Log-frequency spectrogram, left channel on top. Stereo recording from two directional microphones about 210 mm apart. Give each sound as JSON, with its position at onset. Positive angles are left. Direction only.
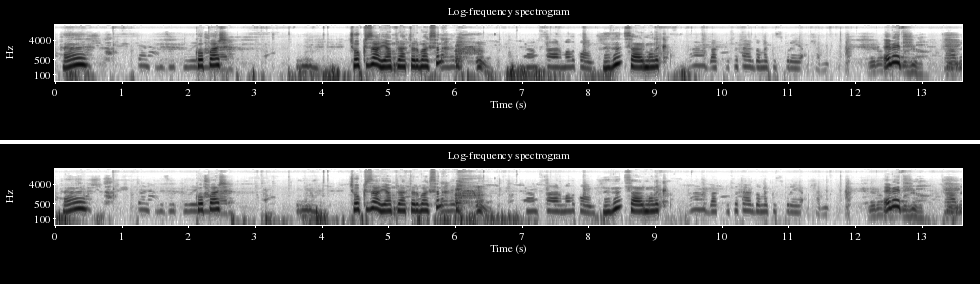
{"t": 0.1, "sound": "speech", "side_deg": 35}
{"t": 1.6, "sound": "speech", "side_deg": 30}
{"t": 4.4, "sound": "speech", "side_deg": 30}
{"t": 6.0, "sound": "speech", "side_deg": -50}
{"t": 7.1, "sound": "a sound", "side_deg": 15}
{"t": 7.4, "sound": "speech", "side_deg": 30}
{"t": 8.2, "sound": "speech", "side_deg": 20}
{"t": 9.6, "sound": "livestock", "side_deg": 45}
{"t": 10.2, "sound": "speech", "side_deg": 50}
{"t": 12.0, "sound": "speech", "side_deg": 20}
